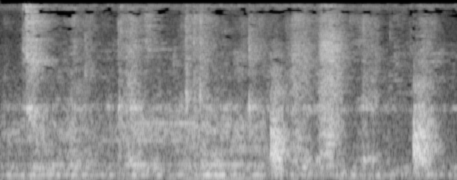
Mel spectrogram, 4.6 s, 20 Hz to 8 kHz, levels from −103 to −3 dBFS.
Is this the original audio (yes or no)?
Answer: yes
